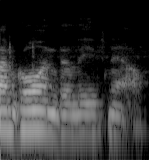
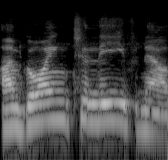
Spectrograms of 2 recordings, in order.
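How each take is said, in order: First: "going to" slurred into "goin' ta", lower and softer; incomplete enunciation. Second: Slow "going to", every sound formed; correct full enunciation. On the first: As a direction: swallow the endings in "going to". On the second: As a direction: say "going to" as two complete words. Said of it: "say that word correctly". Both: Shown as a demonstration.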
